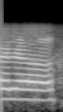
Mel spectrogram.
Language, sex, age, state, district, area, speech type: Marathi, female, 18-30, Maharashtra, Nagpur, urban, conversation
